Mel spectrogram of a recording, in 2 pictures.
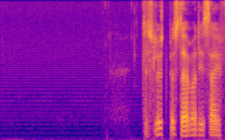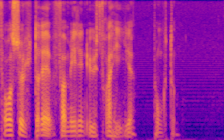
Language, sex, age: Norwegian, male, 40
